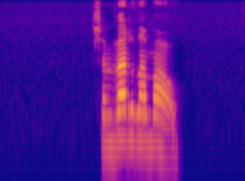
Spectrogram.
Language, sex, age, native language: Icelandic, male, 10, Icelandic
